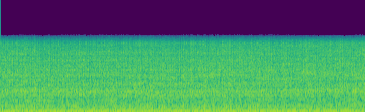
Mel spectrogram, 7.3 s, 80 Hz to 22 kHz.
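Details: 1987 Ford Ranger 2.3L four-cylinder started after sitting a while: loud, lumpy idle with uneven low pulsing that never settles; rough idle, owner suspects the carburetor needs rebuilding or tuning.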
